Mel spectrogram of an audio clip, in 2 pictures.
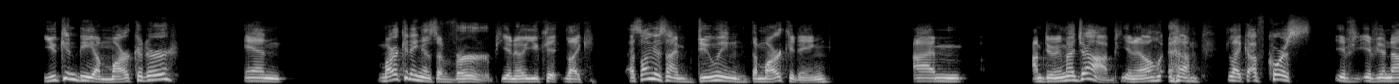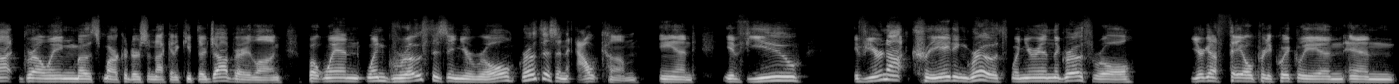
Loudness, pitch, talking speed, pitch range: -20 LUFS, 145 Hz, 175 wpm, 125-165 Hz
